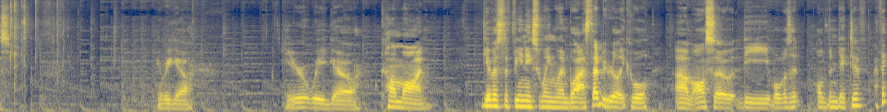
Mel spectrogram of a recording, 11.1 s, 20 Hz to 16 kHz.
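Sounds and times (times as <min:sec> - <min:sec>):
foil wrapper crinkling: 0:00.0 - 0:01.5
faint background music: 0:00.0 - 0:11.0.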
